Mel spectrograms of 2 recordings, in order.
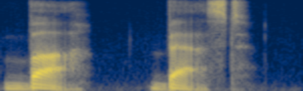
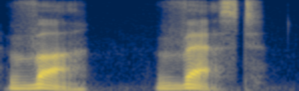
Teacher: For the B sound, like in best, your lips press together and then release. Ba, best. But for V, like in vest, your top teeth have to touch your bottom lip.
